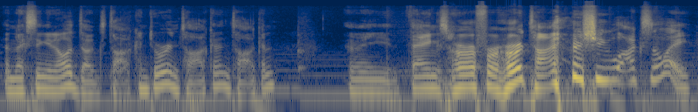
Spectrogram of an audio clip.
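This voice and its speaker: A man co-hosting a podcast, telling a story in casual chat, animated and full of fillers. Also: a little high, fast, soft background music. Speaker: podcast co-host.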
